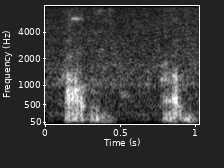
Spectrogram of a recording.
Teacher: it kind of seems like the l isn't pronounced and the b and the m kind of merge into one nasal sound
